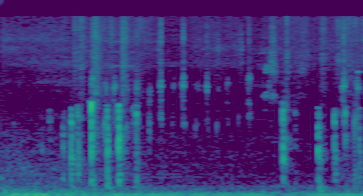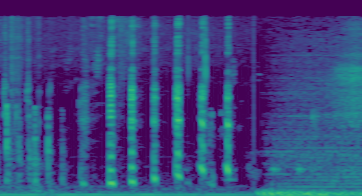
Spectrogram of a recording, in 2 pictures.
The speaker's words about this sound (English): I love the ambiance of your typing.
